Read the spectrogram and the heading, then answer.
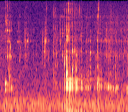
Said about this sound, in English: I'm pouring this beer in this glass. I don't know if this is going to work, but it sounded pretty cool from my end.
